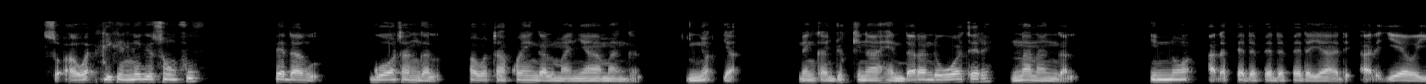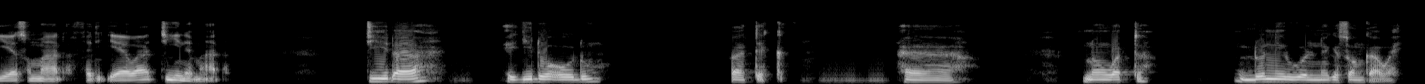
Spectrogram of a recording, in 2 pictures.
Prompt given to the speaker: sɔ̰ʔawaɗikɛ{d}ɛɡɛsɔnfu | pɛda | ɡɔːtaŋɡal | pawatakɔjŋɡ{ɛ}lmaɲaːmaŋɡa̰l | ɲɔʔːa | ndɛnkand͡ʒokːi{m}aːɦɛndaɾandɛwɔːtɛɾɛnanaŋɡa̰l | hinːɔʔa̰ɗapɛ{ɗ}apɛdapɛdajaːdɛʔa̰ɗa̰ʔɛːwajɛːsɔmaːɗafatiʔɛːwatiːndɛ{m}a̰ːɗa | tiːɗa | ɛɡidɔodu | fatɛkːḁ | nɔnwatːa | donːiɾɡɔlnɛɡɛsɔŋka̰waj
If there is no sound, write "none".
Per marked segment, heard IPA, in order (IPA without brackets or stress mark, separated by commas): n, a, n, d, m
